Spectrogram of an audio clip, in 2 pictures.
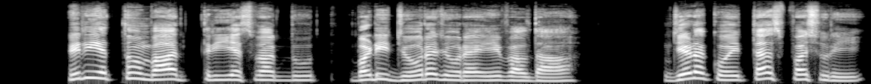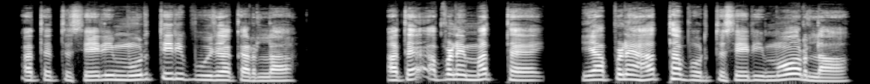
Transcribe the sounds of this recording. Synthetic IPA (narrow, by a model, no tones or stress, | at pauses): pʰɪɾieːt̪ʰːɐ̃baːd̪̚t̪ɾɪjaswɐɾɡ̚d̪uːt̪̚bɐɽid͡ʒʱoːɾɛd͡ʒoːɾɛeːbɐld̪a | d͡ʒeːɽakoːit̪ɛːspɐʃuɾi | ɐt̪ɛt̪ɐseːɾimuːɾt̪iɾip̬uːd͡ʒakɐɾla | ɐt̪̬ɛʔɐp̬ɽ̃ɛmɐt̪ʰːɛ | jaɐpɽ̃ɛɦɐt̪ʰːap̬ʊɾt̪ɐseːɾimɔːɾlaː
